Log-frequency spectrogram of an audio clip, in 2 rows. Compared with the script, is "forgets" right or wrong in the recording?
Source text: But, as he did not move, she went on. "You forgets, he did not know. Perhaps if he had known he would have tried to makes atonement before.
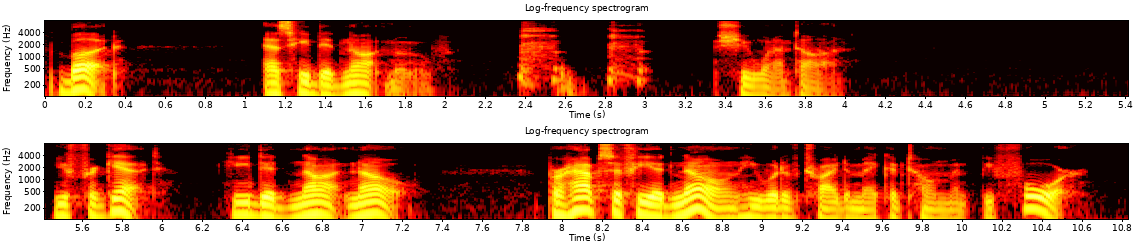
wrong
